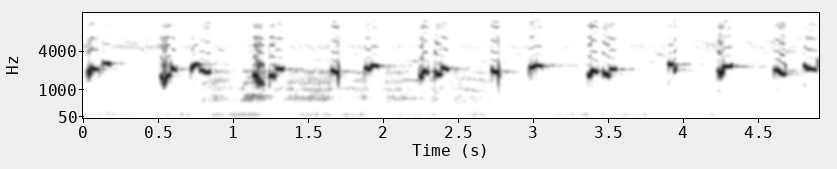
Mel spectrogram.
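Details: Dawn song of a sooty-headed bulbul, a long rapid phrase used to stimulate other bulbuls to sing; crisp whistled notes that rise or dip, about one per second, some paired, with faint low hum.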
